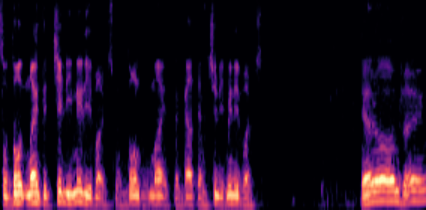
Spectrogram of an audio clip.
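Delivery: ordinary talk, nothing marked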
